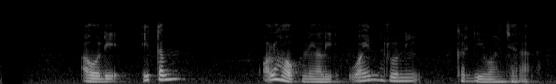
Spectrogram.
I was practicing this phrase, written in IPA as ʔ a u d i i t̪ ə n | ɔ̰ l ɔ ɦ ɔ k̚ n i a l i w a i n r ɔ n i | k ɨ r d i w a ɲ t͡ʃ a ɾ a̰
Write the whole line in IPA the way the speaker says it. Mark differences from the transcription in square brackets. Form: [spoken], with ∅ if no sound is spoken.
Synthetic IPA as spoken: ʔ a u d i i t̪ ə [m] | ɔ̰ l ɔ ɦ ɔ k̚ n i a l i w a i n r [u] n i | k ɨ r d i w a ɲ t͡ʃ a ɾ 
